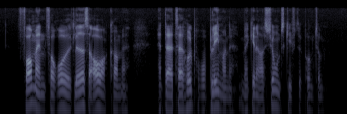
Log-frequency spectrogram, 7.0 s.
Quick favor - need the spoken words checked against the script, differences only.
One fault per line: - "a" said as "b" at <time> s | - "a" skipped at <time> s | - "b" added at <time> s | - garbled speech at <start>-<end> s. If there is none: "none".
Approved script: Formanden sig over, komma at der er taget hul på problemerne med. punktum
- "for rådet glæder" added at 0.9 s
- "generationsskifte" added at 5.0 s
